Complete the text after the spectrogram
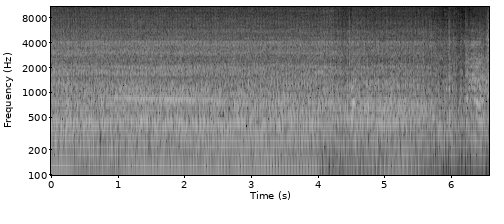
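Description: A motorcycle engine hums steadily up close, then fades away as the throttle is released.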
